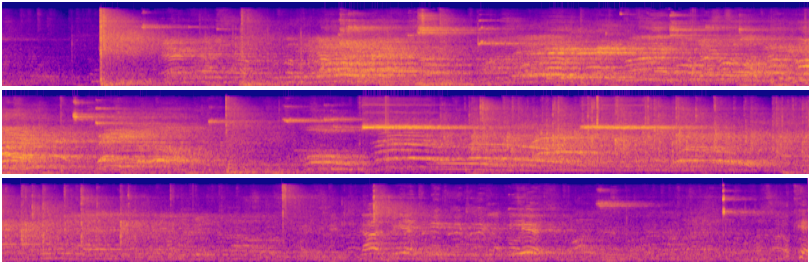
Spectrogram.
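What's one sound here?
Young men shout and call out across a large echoing gym.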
